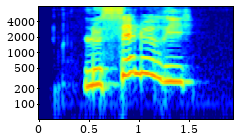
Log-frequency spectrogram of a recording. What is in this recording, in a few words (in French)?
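"Le celeri", French; vocabulaire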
